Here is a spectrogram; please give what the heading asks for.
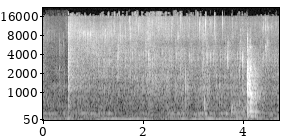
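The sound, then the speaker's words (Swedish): Fish frying in a pan gives a soft, steady sizzle and crackle throughout, with a sharp onset near the start and a brief, louder hissing burst toward the end. No voices are heard. “Nu tystnar det i pannan här strax. Nu lägger jag i fisken.”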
